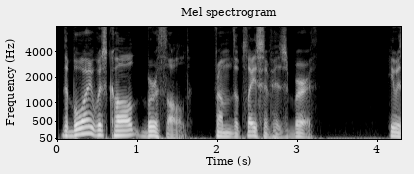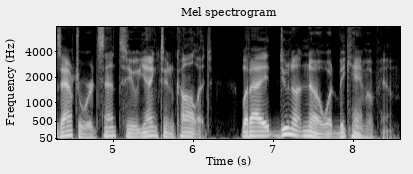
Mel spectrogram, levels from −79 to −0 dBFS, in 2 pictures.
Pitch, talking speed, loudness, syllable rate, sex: 105 Hz, 190 wpm, -17 LUFS, 5.3 syllables/s, male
